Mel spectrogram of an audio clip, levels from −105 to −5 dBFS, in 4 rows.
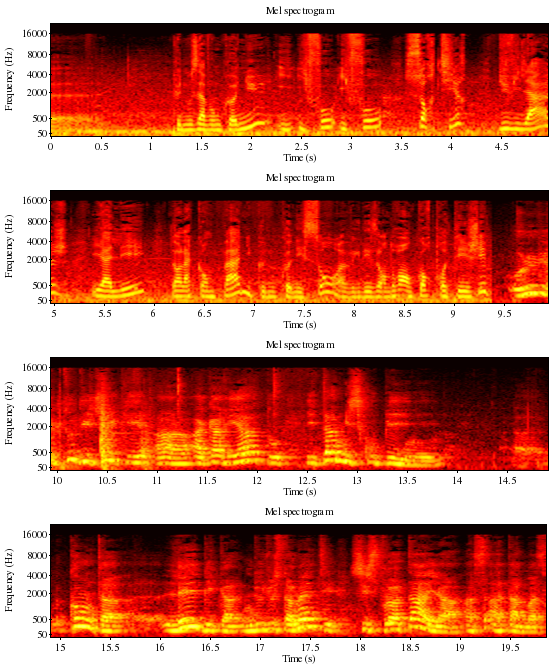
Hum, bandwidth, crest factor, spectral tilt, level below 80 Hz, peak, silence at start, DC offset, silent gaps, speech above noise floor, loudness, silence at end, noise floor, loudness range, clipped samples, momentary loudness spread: none; 16 kHz; 18 dB; -6 dB/octave; -48 dBFS; -14 dBFS; 0 s; under 0.1%; none; 33 dB; -33 LUFS; 0 s; -65 dBFS; 4 LU; under 0.1%; 11 LU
